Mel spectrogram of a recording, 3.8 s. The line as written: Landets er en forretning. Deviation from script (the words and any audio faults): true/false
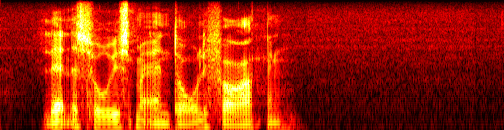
true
